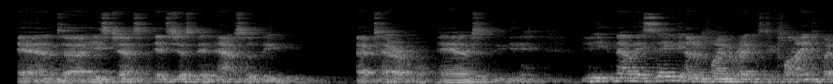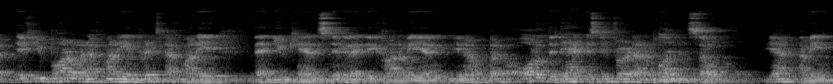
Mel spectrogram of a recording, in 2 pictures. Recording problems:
off-mic speech; far
room echo; noticeable; dies away in 0.9 s

